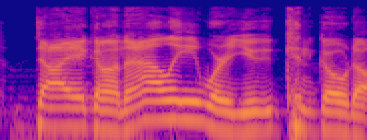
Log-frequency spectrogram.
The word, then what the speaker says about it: Diagon Alley: really experience I mean when you say Diagon Alley you better go to Diagon Alley because I don't know if you remember but Harry mispronounced it and then got sent to Dragon alley oh he's got his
